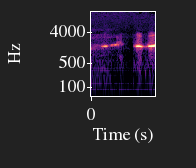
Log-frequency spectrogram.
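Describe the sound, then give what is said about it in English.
Someone whistles a brief little tune in two short phrases separated by a pause, the second phrase louder and brighter than the first. No one speaks. “It's nice when someone walks past doing a little whistle.”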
